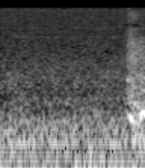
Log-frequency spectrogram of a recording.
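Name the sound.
sneeze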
